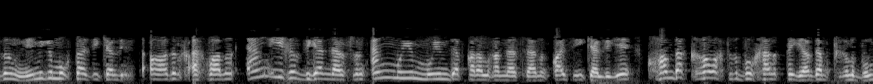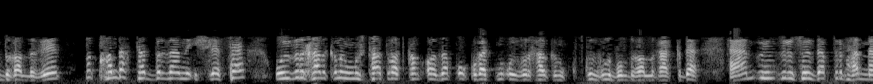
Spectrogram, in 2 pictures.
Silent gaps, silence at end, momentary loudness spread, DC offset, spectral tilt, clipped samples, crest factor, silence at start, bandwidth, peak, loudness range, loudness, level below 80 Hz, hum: none; 0 s; 4 LU; under 0.1%; -8.5 dB/octave; under 0.1%; 16 dB; 0 s; 5.6 kHz; -2 dBFS; 1 LU; -19 LUFS; -62 dBFS; none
